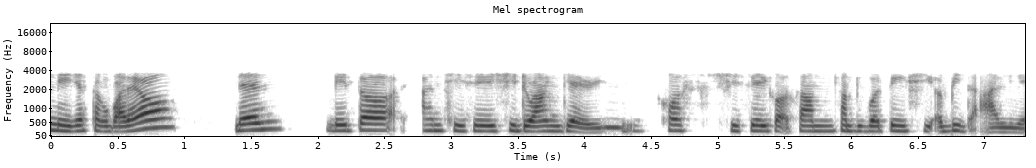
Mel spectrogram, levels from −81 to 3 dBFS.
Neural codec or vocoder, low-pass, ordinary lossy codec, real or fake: codec, 16 kHz, 8 kbps, FunCodec, trained on LibriTTS, 25 frames a second; 3.6 kHz; none; fake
